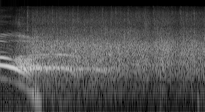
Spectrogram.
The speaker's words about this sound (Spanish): Dele fuerte ese aplauso al Señor. Fuerte ese aplauso.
